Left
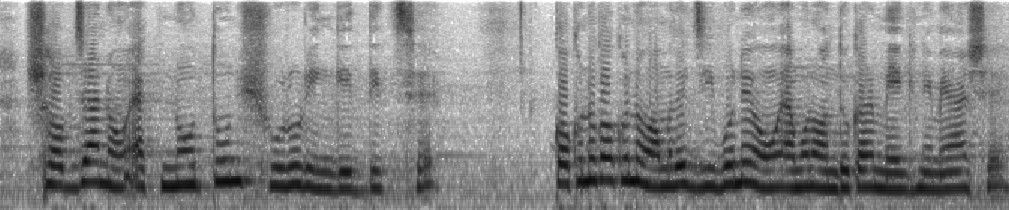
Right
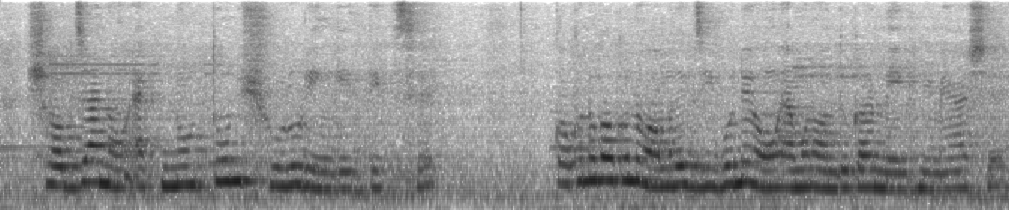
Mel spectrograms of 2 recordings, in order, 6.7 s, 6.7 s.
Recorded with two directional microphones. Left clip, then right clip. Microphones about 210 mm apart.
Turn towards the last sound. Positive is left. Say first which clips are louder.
# left 12 dB
turn(degrees=45)  # may be behind; listen again after turning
